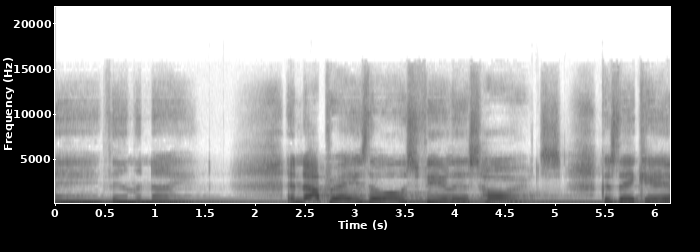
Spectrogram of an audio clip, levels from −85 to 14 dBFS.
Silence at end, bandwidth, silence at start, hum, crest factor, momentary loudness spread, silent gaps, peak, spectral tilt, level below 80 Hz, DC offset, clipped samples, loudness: 0 s; 16 kHz; 0 s; none; 16 dB; 10 LU; none; -2 dBFS; -5 dB/octave; -32 dBFS; under 0.1%; under 0.1%; -19 LUFS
